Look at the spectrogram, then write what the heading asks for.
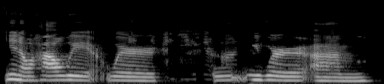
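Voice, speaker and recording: A woman's voice: mid-range voice, steady tone, extremely slow, a bit bright, lo-fi sound. A woman from Canada with a French-Canadian accent, a native French speaker explaining casually as a health specialist guest, sometimes searching for words. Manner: hesitant, searching for words in second language. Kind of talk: casual explanatory interview talk.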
